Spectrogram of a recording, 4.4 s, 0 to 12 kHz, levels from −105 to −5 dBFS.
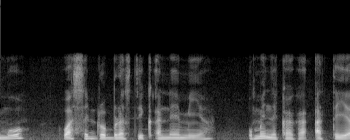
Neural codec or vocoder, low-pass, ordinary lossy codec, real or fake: none; 7.2 kHz; none; real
